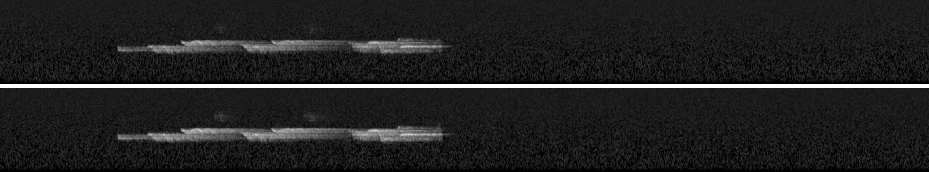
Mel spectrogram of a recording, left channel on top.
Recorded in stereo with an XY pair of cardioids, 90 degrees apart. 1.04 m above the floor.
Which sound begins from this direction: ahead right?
A bird, at 1.2 s.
